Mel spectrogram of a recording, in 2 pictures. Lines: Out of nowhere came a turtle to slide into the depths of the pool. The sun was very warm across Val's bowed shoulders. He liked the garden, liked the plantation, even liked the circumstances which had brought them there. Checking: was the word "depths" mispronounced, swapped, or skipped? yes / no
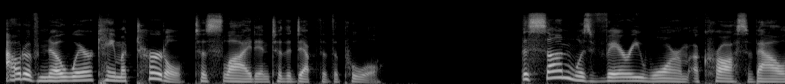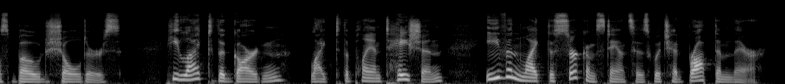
yes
